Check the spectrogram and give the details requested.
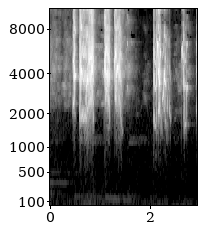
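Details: Peach-faced lovebird pair, a red-headed green opaline and a red-faced dark green raised together in captivity, seven to eight months old; rasping high squeaky chirps in quick bursts, a longer run early then shorter notes.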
